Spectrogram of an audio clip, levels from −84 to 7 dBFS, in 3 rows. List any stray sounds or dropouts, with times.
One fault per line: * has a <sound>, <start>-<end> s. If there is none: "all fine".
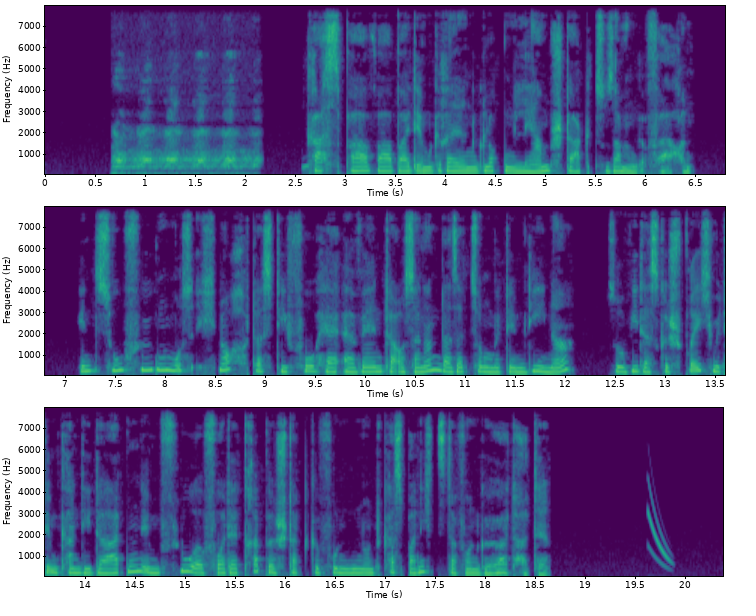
* has a bark, 0.7-2.2 s
* has a chirp, 19.6-19.9 s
